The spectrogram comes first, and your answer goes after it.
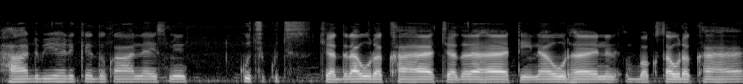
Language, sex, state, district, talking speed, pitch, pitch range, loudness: Hindi, male, Bihar, West Champaran, 170 wpm, 125 Hz, 120-130 Hz, -17 LUFS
